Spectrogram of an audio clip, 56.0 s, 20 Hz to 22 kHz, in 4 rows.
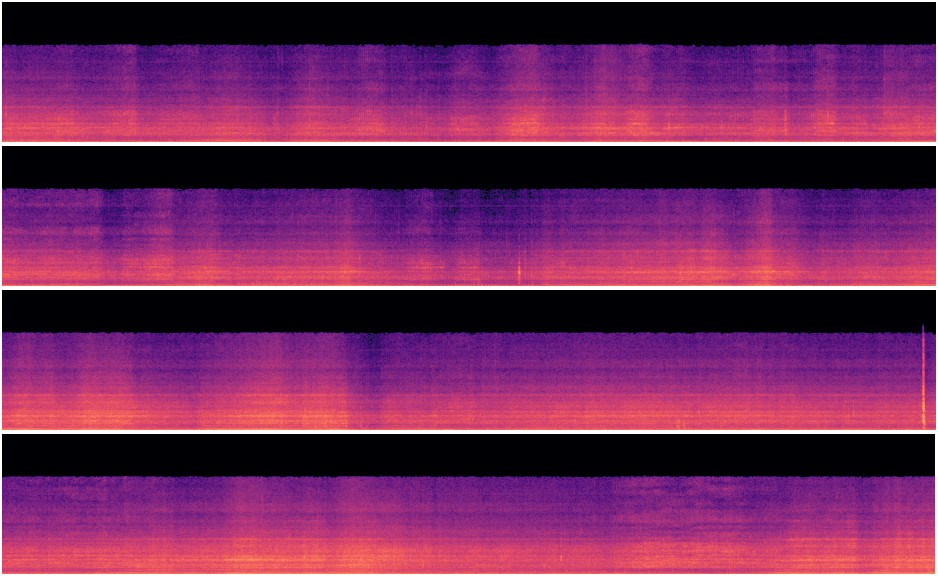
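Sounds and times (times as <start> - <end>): quad bike engine revving: 0.0 - 56.0.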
